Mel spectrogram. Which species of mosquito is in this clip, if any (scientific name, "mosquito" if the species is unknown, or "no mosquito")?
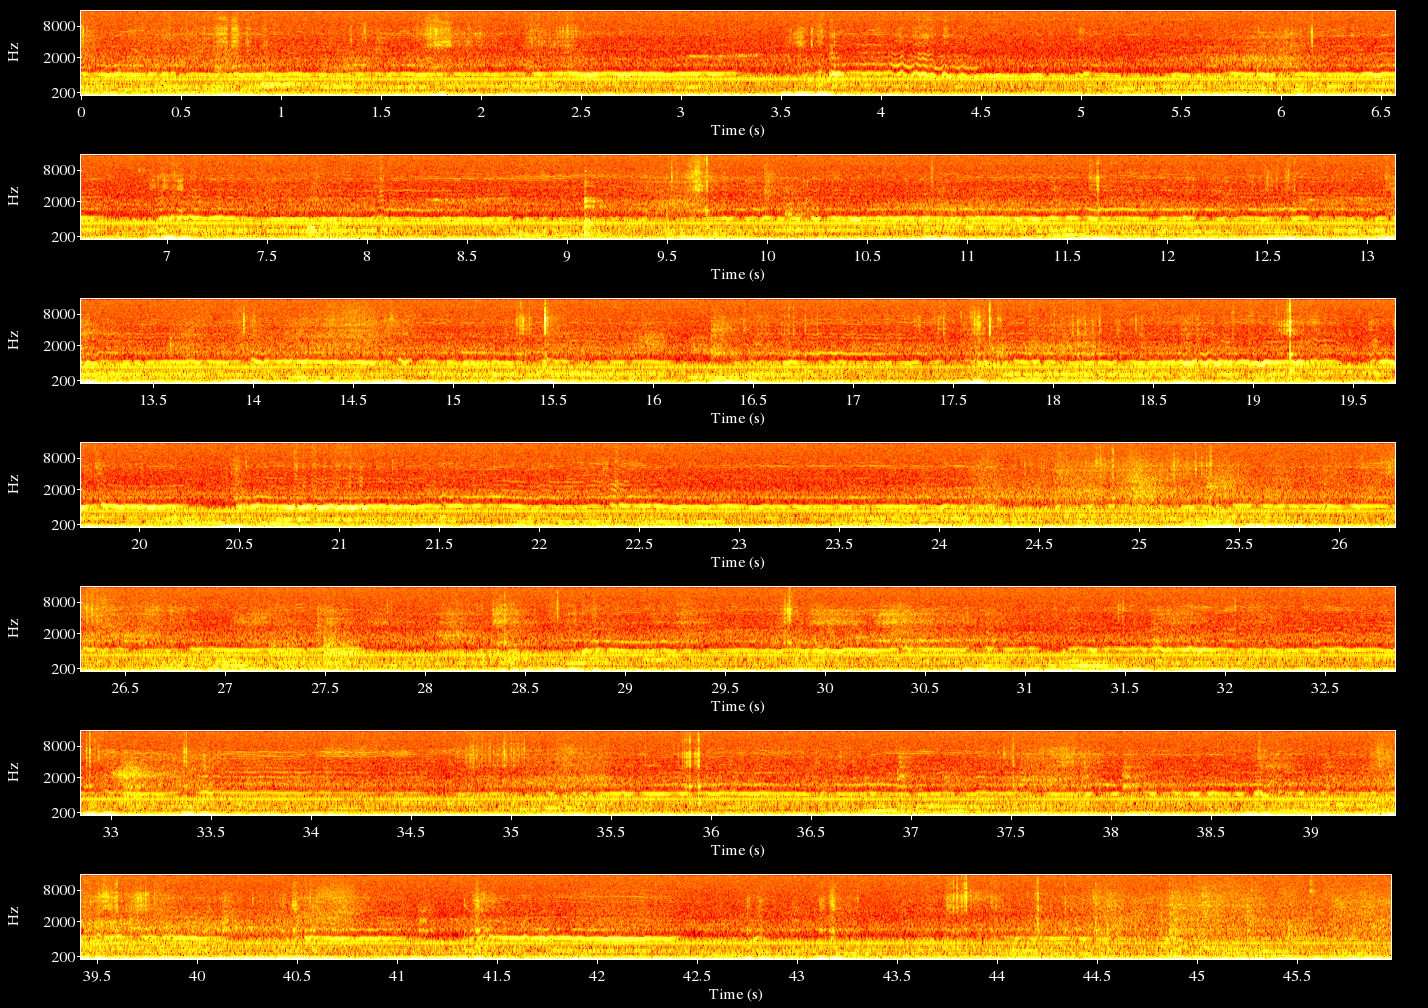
Anopheles funestus s.s.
